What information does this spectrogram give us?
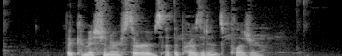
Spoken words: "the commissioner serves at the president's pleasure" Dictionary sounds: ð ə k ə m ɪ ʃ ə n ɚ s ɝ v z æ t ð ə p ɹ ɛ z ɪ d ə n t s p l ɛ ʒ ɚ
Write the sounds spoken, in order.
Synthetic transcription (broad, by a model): ð ə k ə m ɪ ʃ ə n ɚ s ɝ v z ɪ t ð ə p ɹ ɛ z ɪ d ə n t s p l ɛ ʒ ɚ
